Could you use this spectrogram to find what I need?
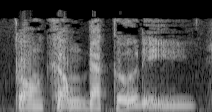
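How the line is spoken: Laughing. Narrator (Vietnamese): Nhậm Mi Mi bật cười nói

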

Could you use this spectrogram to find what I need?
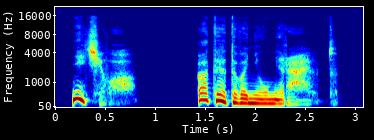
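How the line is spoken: Muttered. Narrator (Russian): пробормотал он Джейми

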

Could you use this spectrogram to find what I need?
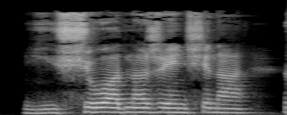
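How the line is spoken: Groaning. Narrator (Russian): застонал Добрынин

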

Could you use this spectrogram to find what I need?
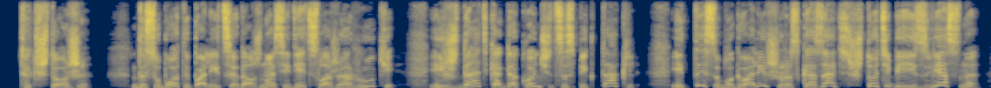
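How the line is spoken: Desperate exclamation. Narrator (Russian): в отчаянии воскликнула Шарлотта

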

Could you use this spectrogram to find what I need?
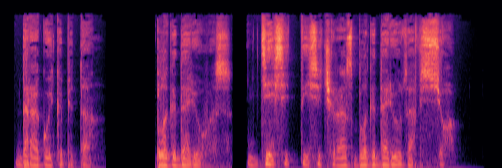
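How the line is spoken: Whispered. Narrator (Russian): Генри шепнул капитану

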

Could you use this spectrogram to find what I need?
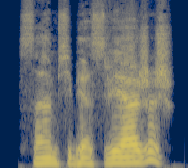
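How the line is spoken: Orc's growl. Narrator (Russian): рыкнул орк

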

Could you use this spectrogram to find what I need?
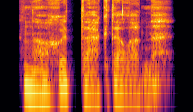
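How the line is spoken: Sighed. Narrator (Russian): вздохнул

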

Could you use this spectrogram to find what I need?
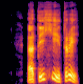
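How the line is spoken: Soft laughing. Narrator (Russian): тихо засмеялась Борте

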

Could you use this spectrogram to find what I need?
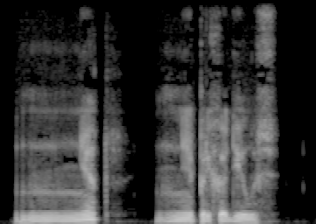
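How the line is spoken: Mumbling. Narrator (Russian): пробормотал он наконец

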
